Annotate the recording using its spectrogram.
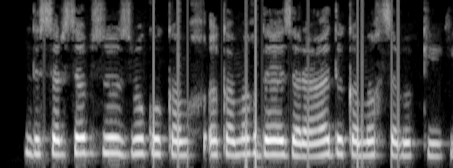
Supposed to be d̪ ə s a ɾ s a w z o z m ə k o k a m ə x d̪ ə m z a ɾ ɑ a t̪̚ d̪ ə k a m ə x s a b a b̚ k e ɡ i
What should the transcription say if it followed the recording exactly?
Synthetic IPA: d̪ ə s a ɾ s a b z o z m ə k o k a m ə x d̪ ə z a ɾ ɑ a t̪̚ d̪ ə k a m ə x s a b a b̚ k e ɡ i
